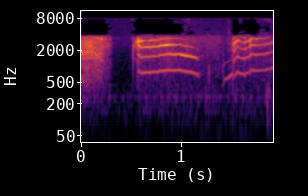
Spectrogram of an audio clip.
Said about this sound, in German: Oh nein, ist das süß. Ein Kätzchen.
